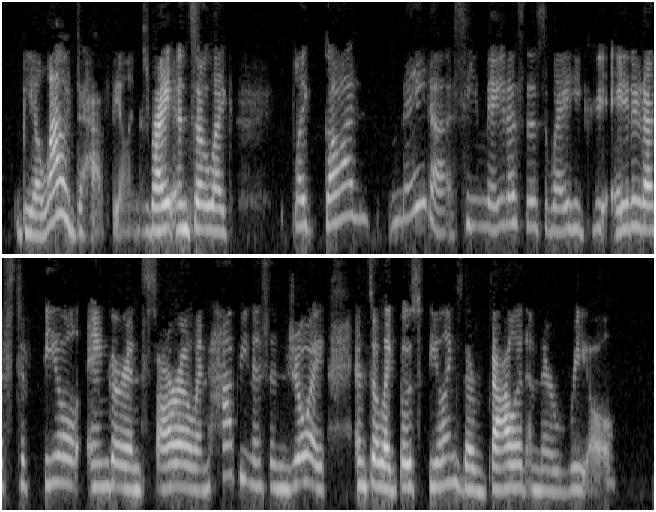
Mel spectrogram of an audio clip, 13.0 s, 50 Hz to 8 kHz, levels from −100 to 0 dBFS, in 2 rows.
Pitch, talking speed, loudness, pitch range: 250 Hz, 185 wpm, -30 LUFS, 230-275 Hz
